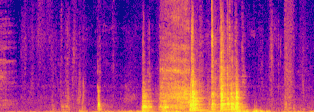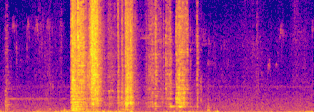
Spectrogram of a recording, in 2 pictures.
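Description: Wooden bread peel scraping and sliding across the hearth of a wood-fired masonry oven in two bouts, as loaves are moved back in to bake longer.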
